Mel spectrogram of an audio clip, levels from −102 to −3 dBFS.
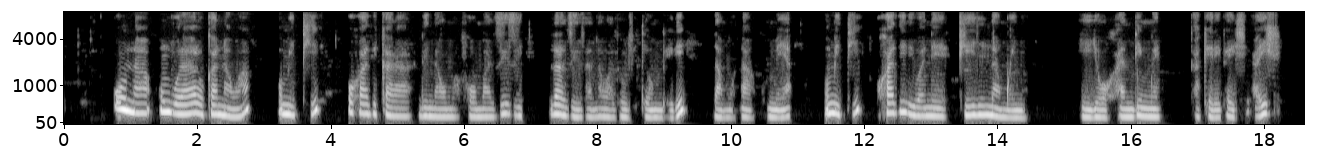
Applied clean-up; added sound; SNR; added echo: none; none; none; none.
